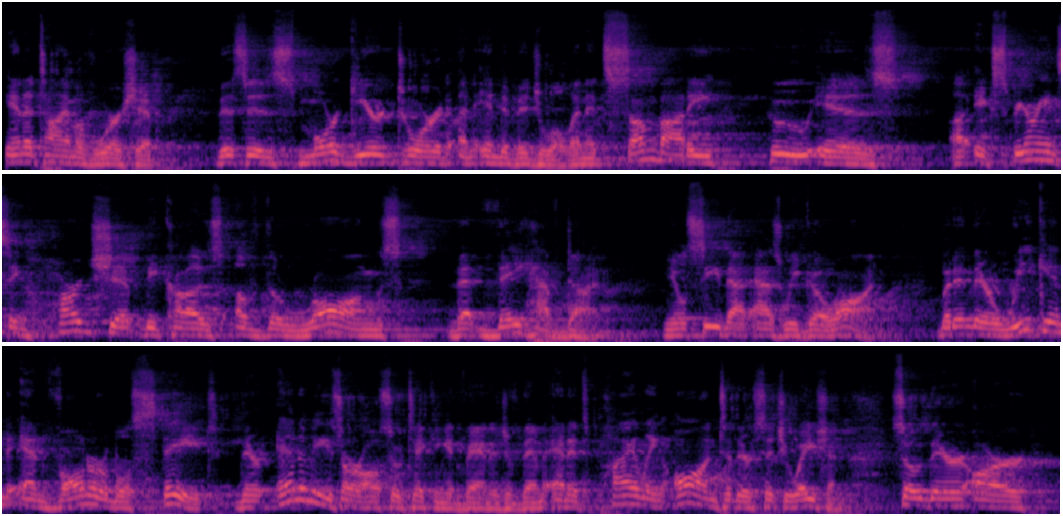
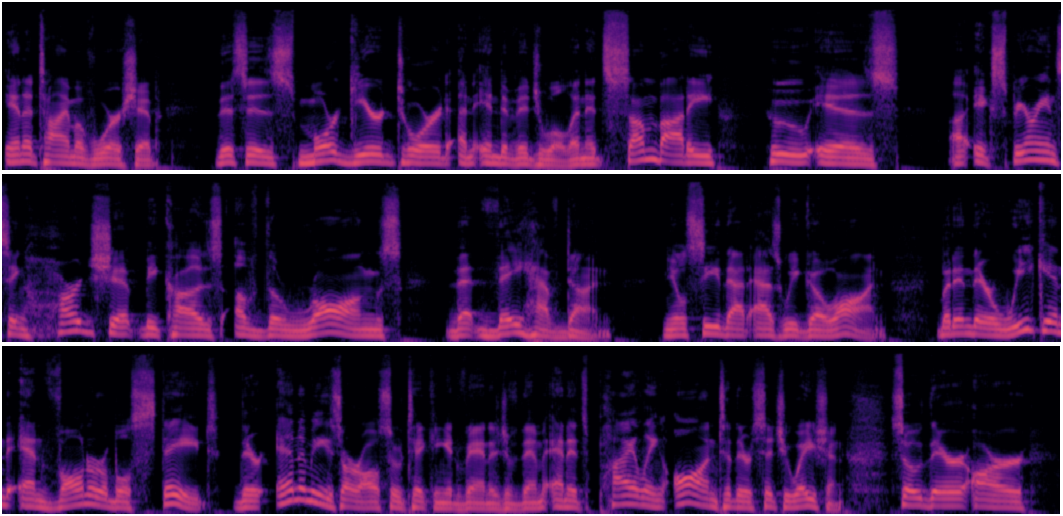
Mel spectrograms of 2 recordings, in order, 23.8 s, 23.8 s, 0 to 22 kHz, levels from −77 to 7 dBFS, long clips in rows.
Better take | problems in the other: second | room echo; slight; dies away in 1.4 s // off-mic speech; somewhat distant

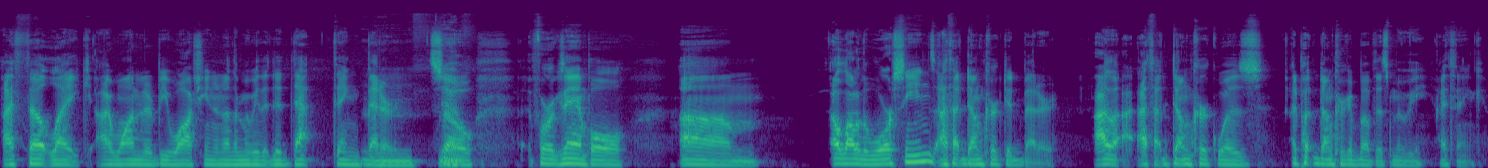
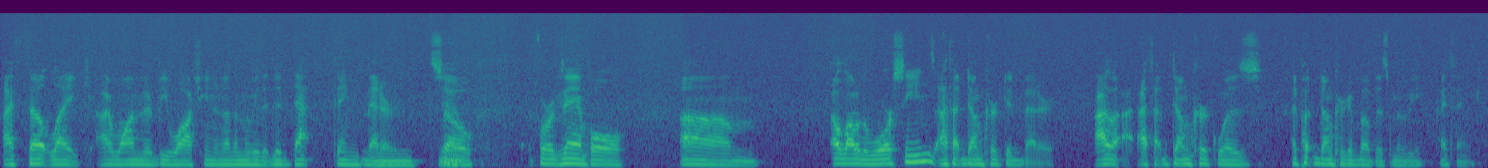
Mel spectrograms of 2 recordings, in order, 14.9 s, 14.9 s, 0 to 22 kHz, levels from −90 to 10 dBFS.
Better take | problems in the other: first | hiss; noticeable; throughout; 10 dB below the speech

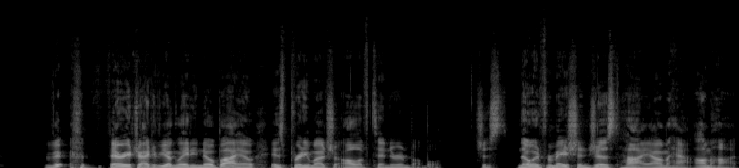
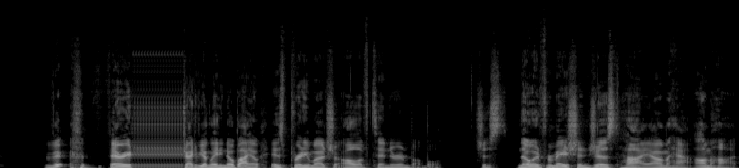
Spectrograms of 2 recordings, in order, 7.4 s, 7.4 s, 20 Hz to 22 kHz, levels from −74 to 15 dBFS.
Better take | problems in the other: first | audio freezing; at 1.5 s

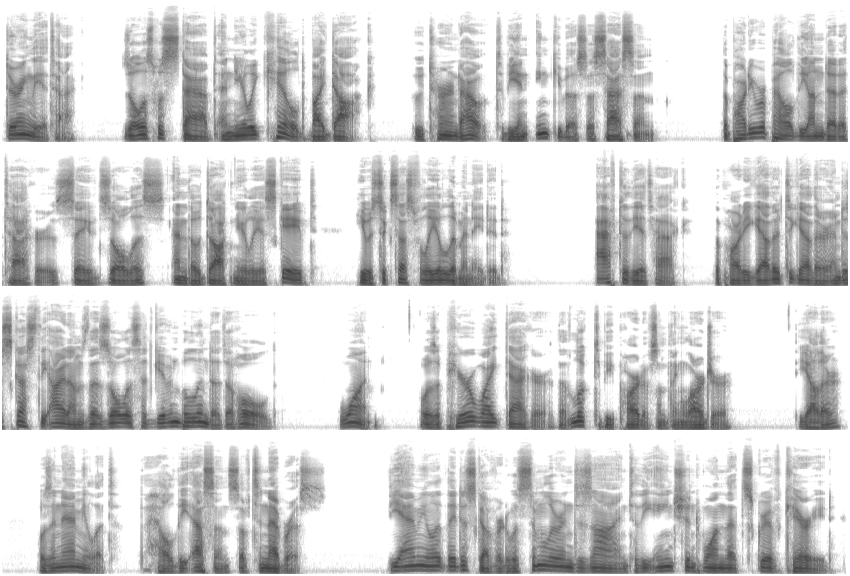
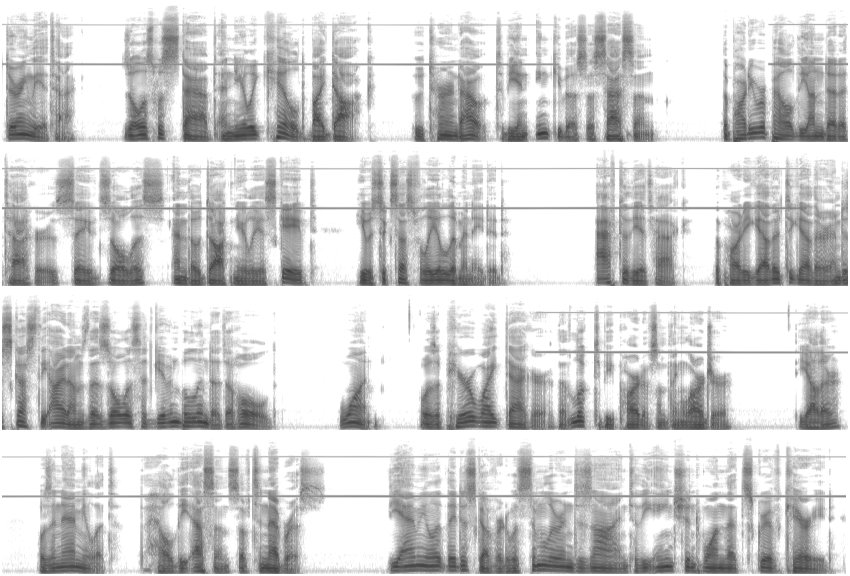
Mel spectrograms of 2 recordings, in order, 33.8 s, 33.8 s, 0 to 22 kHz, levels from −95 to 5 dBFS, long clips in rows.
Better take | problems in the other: first | high-pitched whine; noticeable; until 5.5 s, from 7.5 to 17 s and from 22 s on; 3.5 kHz, 20 dB below the speech

